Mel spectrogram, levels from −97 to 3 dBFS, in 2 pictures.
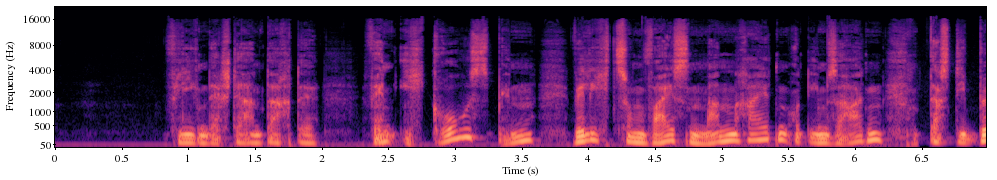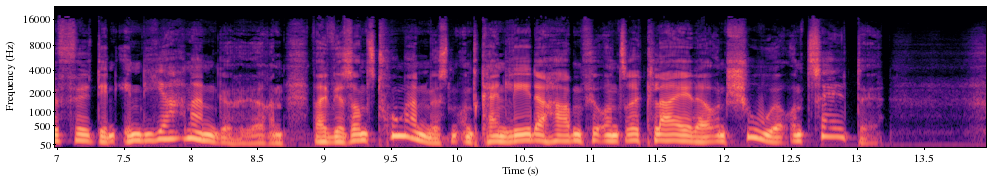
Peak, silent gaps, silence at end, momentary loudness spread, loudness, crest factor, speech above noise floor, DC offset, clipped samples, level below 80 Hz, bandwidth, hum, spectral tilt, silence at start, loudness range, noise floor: -4 dBFS; none; 0 s; 10 LU; -19 LUFS; 16 dB; 38 dB; under 0.1%; under 0.1%; -40 dBFS; 16 kHz; none; -5.5 dB/octave; 0.85 s; 8 LU; -57 dBFS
